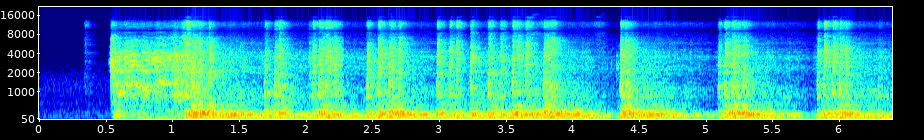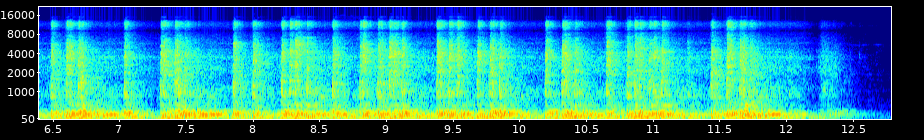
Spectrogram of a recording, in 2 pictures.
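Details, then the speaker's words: Freshly built LS V8 engine, first fire-up: catches, runs lumpy and surging about ten seconds, then dies; won't stay running but oil pressure is present; engine starts then stalls. "All right, it won't stay running, but I can live with that for now. So we're getting oil pressure."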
